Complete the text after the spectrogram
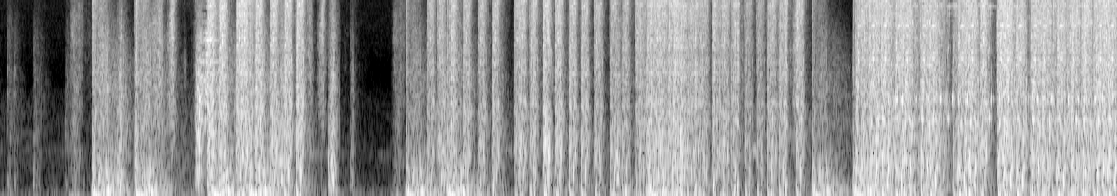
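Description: Guns fire in rapid, rattling bursts.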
